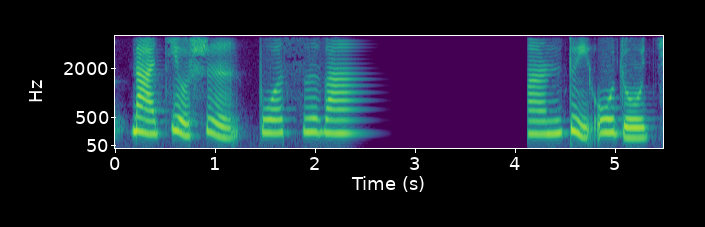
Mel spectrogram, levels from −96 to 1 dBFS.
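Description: From 2.26 s the sound smears into a fading buzz, then about 1.5 s of near silence until 4.15 s, when audio resumes with that stretch lost: likely a long network dropout. The waveform tapers to a flat line; the spectrogram smears, then goes blank.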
